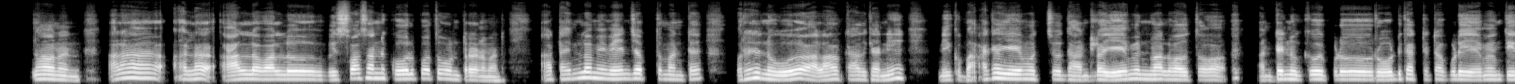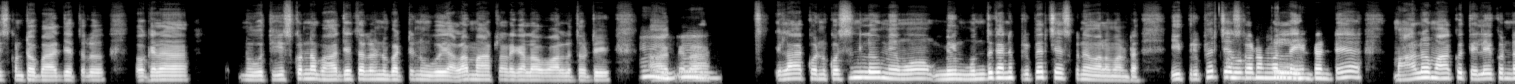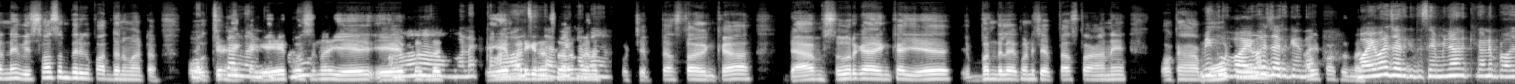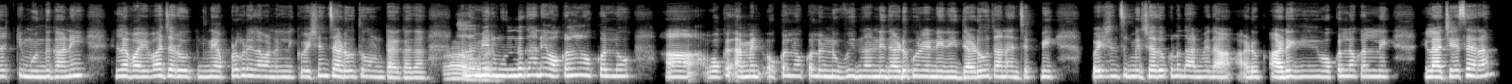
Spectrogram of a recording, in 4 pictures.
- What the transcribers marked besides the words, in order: in English: "ఇన్వాల్వ్"; lip smack; in English: "ప్రిపేర్"; in English: "ప్రిపేర్"; in English: "డ్యామ్ షూర్‌గా"; in English: "వైవా"; in English: "వైవా"; in English: "సెమినార్‌కి"; in English: "ప్రాజెక్ట్‌కి"; in English: "వైవా"; other background noise; in English: "క్వెషన్స్"; in English: "ఐ మీన్"; in English: "క్వెషన్స్"
- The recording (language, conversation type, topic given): Telugu, podcast, జట్టులో విశ్వాసాన్ని మీరు ఎలా పెంపొందిస్తారు?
